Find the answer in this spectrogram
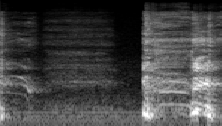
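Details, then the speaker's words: Adult smoking cannabis dabs who first blamed the smoke but thinks they caught a cold, possibly from their puppy; two short, harsh coughs after a quiet pause. Cough. "my god I thought I I thought it was the smoke that was [ __ ] me up but I think I actually got a call"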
